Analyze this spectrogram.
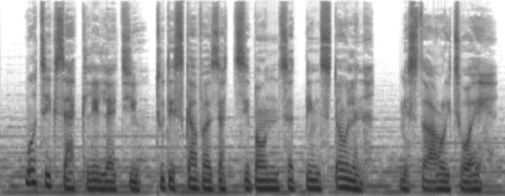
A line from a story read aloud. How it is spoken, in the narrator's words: laughed rather bitterly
